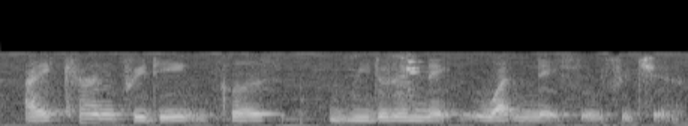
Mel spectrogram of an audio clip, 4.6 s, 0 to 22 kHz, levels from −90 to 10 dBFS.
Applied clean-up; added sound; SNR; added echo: none; Cutlery, silverware; 12 dB; none.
